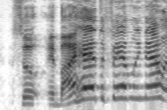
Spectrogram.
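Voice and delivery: high, fast eager question; a young son hopefully pushing his luck. Acted. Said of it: "he's like".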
